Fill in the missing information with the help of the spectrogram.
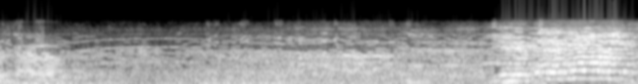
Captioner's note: crowd cheers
